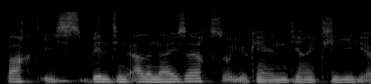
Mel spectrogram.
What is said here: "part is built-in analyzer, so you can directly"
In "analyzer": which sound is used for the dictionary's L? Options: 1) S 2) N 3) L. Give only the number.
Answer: 2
